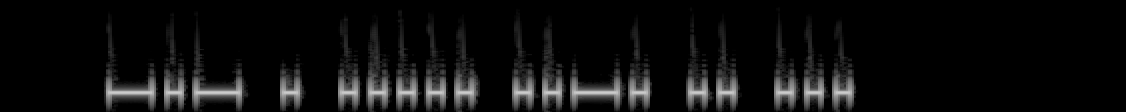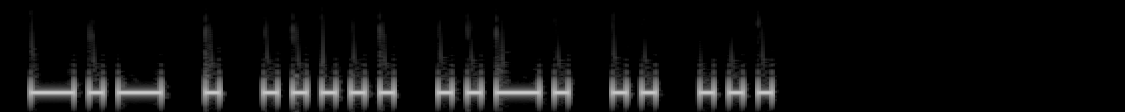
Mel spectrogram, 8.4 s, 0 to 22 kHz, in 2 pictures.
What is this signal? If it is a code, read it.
Morse code, heard as a keyed tone, about 22 wpm, 700 Hz. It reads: KE5FIS KE5FIS
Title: USA Call Signs - 6 Characters - Repeated 2x - 22wpm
